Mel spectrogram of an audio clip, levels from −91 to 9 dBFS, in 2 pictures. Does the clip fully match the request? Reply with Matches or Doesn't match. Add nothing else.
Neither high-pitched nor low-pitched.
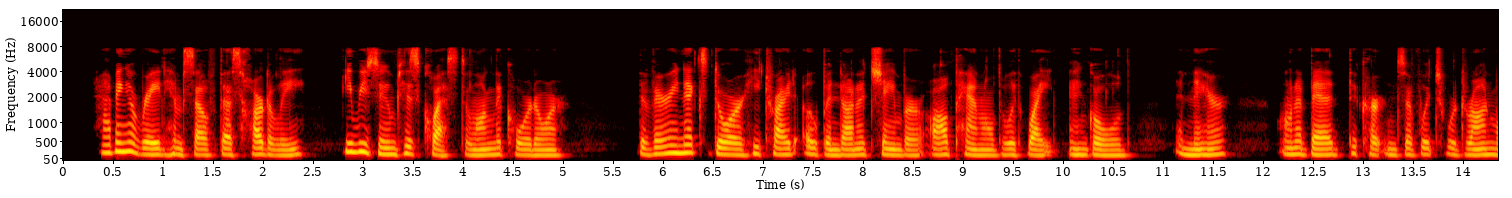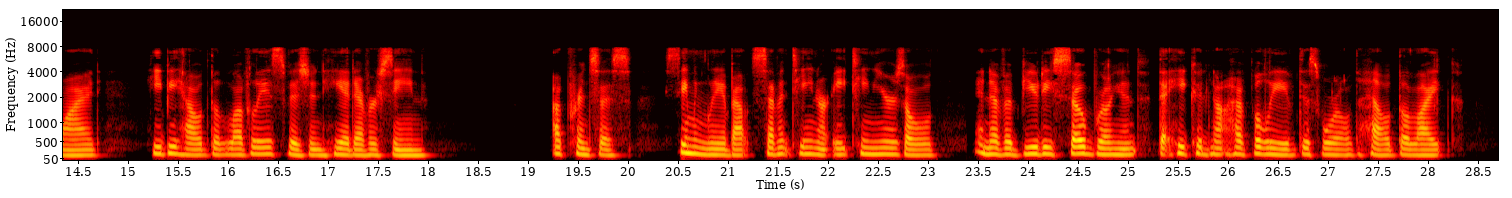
Matches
